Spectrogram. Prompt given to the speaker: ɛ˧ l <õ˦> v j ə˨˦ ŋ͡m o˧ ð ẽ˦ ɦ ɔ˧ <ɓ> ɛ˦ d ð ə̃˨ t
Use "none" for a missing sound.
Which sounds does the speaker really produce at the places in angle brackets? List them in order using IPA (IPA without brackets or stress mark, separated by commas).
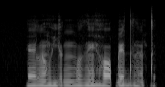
õ˦, ɓ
